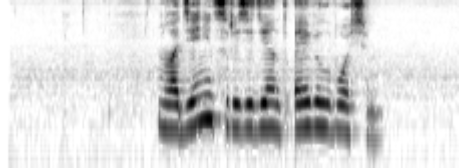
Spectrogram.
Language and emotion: Russian, neutral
